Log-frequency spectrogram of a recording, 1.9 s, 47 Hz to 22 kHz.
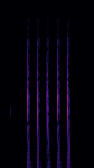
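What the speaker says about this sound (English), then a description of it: "The only response you get is the echo of your pounding" A door is pounded in King's Quest I, the 2008 AGD Interactive remake: five loud, evenly spaced heavy knocks in a quick row, with a faint small sound just before and silence around them.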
